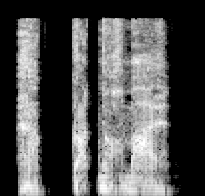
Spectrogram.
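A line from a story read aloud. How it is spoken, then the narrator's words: Muttering. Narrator (German): Gonko … murmelte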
